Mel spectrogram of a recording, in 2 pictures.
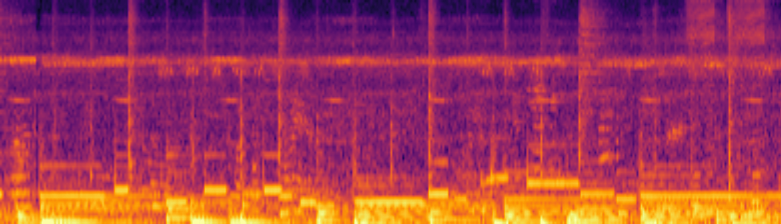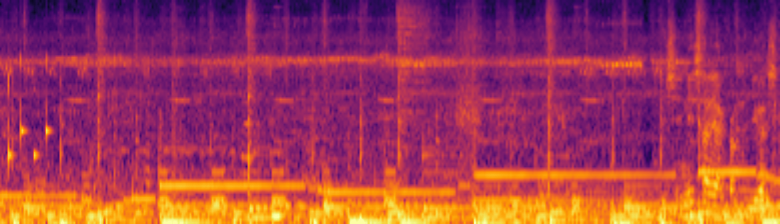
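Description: Farmed crickets in breeding enclosures chirp loud and close in a dense, continuous chorus of overlapping trills that runs throughout with no pause.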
